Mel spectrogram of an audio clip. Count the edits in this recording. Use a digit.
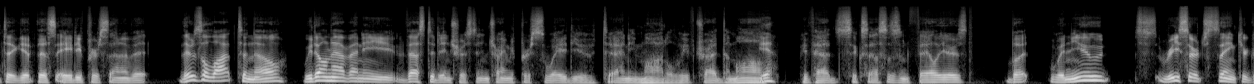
2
